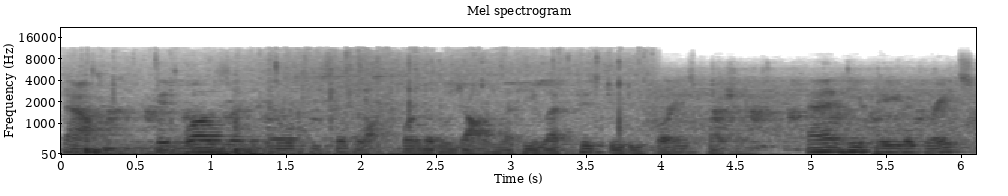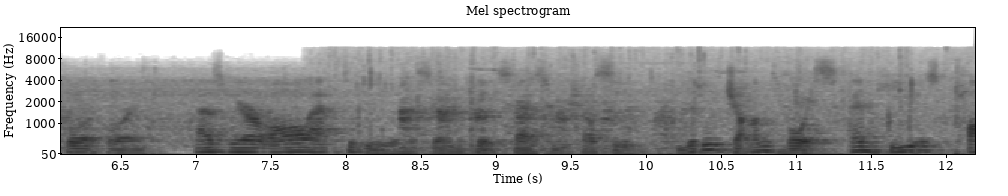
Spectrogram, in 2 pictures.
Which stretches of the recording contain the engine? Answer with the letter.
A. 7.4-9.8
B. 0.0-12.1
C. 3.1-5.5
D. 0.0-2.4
D.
